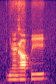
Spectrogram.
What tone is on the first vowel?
low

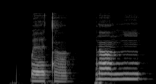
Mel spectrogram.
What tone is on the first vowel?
low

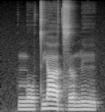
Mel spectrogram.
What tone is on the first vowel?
low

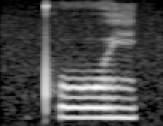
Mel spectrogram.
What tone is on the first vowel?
low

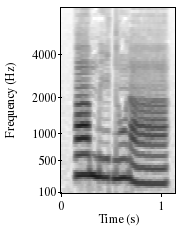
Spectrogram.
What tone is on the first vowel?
high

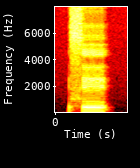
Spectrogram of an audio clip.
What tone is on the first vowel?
high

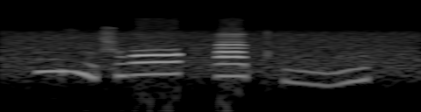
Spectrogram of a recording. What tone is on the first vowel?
falling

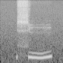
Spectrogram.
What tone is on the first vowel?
low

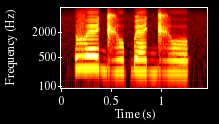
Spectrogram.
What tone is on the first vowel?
high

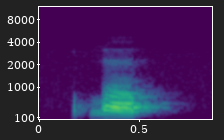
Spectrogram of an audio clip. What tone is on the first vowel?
low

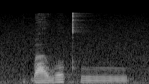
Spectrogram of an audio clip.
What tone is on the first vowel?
low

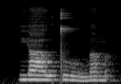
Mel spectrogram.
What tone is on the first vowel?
low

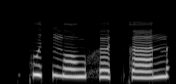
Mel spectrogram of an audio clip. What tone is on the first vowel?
high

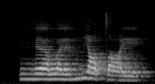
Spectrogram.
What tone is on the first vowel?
low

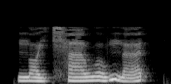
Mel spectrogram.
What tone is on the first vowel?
low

